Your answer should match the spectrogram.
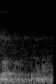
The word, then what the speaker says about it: Local Foo: It's like Kung Fu, but Local Foo.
